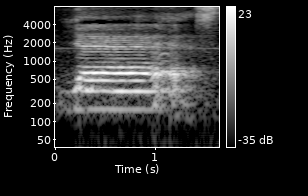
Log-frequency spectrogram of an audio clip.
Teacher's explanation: if I start loud in the middle, yes, then go up and down, that's a rise fall. So it's to do with the dynamics of this, as well as with the actual shape.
